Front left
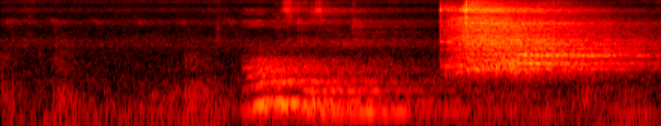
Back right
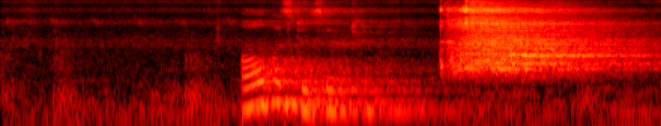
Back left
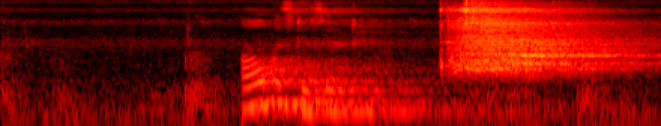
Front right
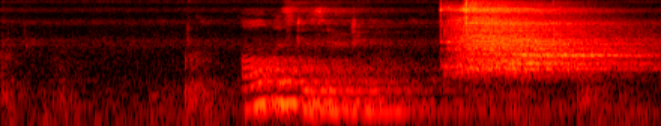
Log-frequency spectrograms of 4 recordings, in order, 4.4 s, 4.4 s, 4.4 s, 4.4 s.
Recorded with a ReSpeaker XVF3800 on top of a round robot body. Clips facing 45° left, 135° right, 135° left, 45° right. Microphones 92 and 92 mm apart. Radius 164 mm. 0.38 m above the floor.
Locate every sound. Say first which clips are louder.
1.6 s a woman speaking: back right 3 dB, back left 2 dB; 165° right, 2.5 m
2.9 s a camera shutter: back right 2 dB, back left 3 dB; 175° left, 5 m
